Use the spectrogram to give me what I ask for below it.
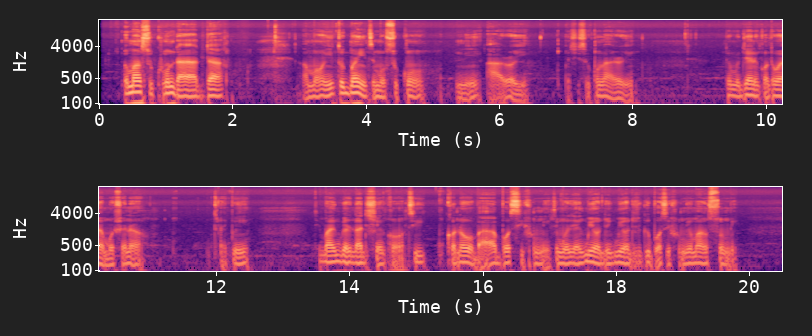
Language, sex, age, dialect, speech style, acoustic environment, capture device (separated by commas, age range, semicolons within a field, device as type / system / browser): Yoruba, male, 25-34, Nigeria - Lagos Yoruba, tired; relaxed, traffic; appliances; people talking, mobile / Linux / Chrome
